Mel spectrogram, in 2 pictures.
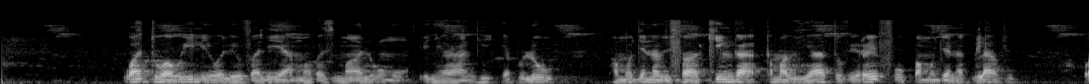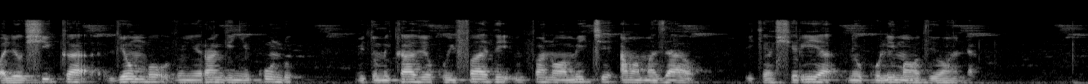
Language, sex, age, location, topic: Swahili, male, 25-35, Dar es Salaam, agriculture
